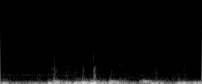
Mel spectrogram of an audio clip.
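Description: Low, uneven thumps and rumble on the desk microphone, about two a second, with nothing above the deep bass: handling or bumping noise carried through the mic stand.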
